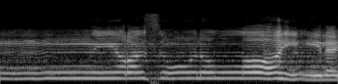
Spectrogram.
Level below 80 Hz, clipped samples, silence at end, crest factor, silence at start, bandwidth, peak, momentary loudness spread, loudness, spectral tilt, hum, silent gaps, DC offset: -70 dBFS; under 0.1%; 0 s; 18 dB; 0 s; 11.5 kHz; -6 dBFS; 10 LU; -24 LUFS; -3 dB/octave; none; none; under 0.1%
